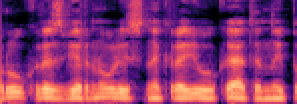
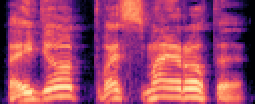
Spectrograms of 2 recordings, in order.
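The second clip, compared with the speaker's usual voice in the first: commanding; 10 semitones higher, 4 dB louder than usual. A narrator's reading. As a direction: announce it to the ranks. Commander addressing regiment.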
